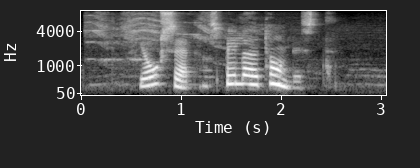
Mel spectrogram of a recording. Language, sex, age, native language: Icelandic, female, 50-59, Icelandic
